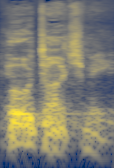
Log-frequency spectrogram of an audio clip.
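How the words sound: It is said in a gruff, Batman-like voice. "the Batman version"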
